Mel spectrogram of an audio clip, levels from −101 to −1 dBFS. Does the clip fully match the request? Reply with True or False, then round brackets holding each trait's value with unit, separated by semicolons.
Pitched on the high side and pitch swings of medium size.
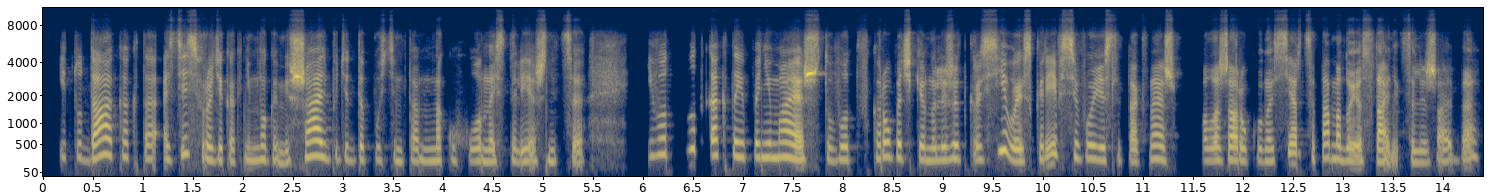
True (225 Hz; 3.8 semitones)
